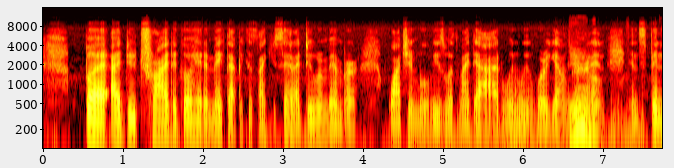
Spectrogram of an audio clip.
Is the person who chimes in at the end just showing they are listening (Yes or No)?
Yes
